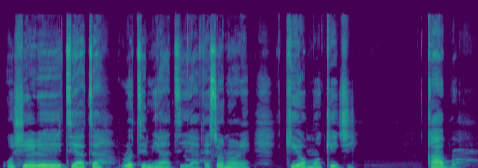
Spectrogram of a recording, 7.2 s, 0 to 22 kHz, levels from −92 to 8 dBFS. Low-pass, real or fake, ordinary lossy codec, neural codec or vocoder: none; fake; none; vocoder, 48 kHz, 128 mel bands, Vocos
